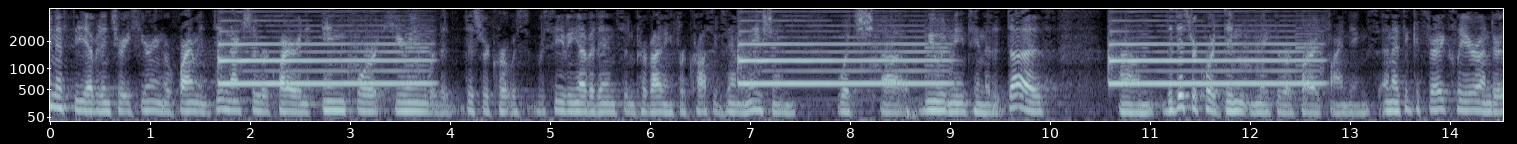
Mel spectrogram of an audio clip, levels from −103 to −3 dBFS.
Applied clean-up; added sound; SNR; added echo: none; Trumpet; -3 dB; reverberation time 0.5 s.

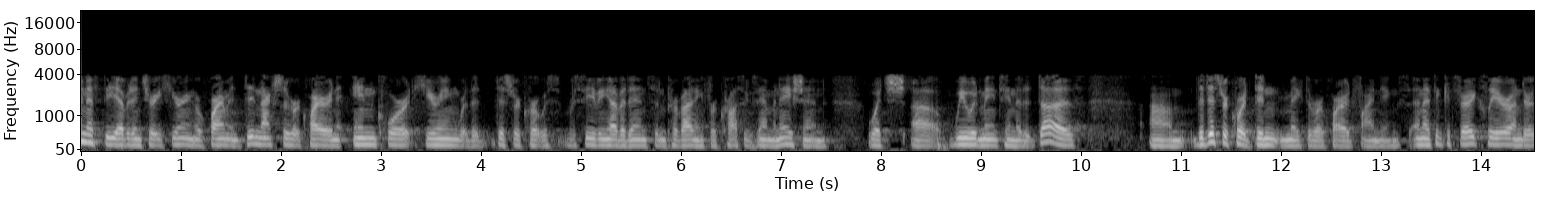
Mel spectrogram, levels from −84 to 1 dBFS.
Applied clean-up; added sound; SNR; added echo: none; none; none; none.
